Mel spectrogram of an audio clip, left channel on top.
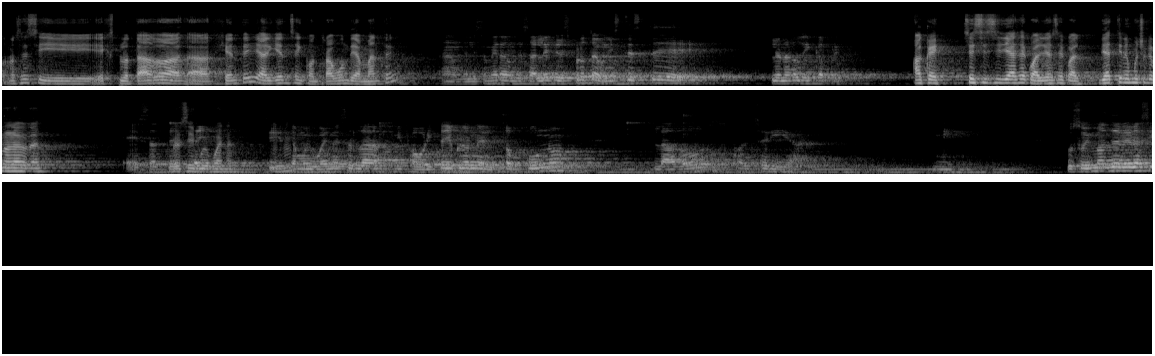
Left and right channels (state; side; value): silent; right; digital silence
